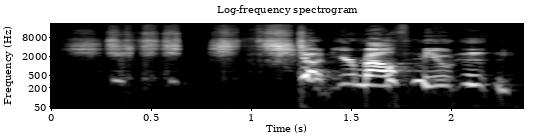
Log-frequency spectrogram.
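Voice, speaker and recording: A man's voice: very high-pitched, normal speed, sharp tone, full character voice. A man playing a frightened, stammering jail guard putting on nervous bravado in an audio drama. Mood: scared bravado. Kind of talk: post-apocalyptic audio drama acting.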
